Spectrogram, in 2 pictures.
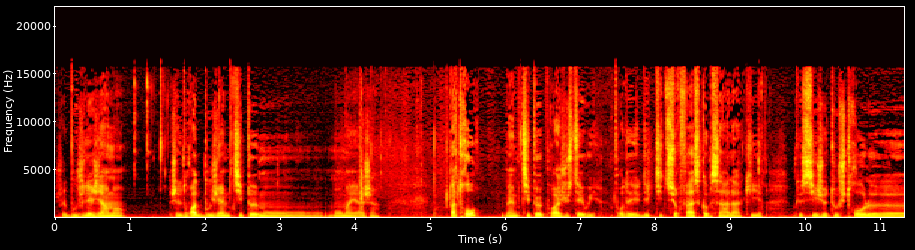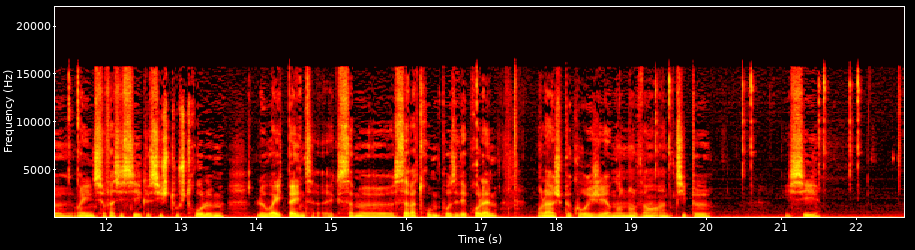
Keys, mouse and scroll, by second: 2.6 middle click, 9.7 middle click, 10.9-11.7 scroll up 2, 11.7 right click, 12.6 middle click, 14.8 middle click, 16.2 middle click, 19.5 click, 21.7-22.6 click.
